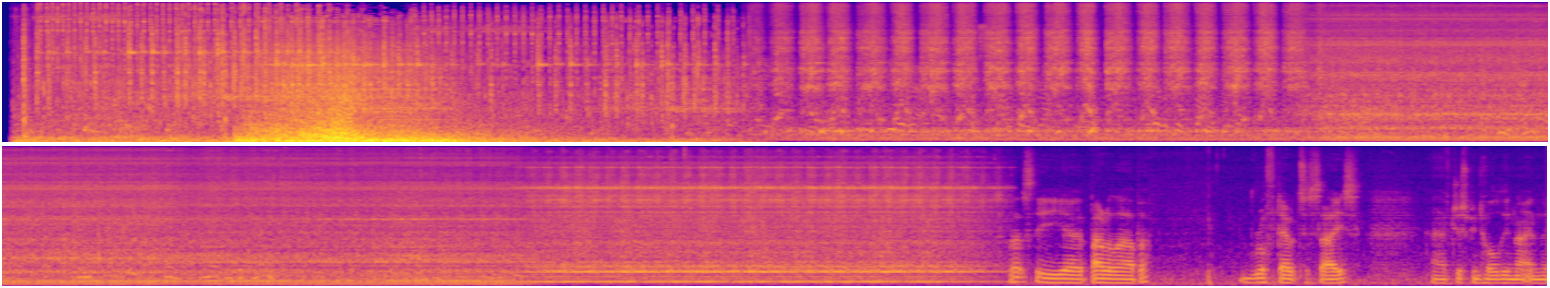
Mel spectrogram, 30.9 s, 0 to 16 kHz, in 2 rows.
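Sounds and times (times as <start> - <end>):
metal lathe running: 0.1 - 10.9, 11.5 - 25.6
hacksaw cutting steel bar: 6.5 - 15.1, 18.0 - 25.5.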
